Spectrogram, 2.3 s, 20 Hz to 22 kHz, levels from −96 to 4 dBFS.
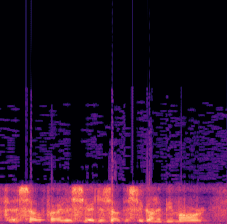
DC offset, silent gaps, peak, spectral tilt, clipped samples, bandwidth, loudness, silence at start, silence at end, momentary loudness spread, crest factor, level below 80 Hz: under 0.1%; none; 0 dBFS; -3.5 dB/octave; under 0.1%; 8.6 kHz; -13 LUFS; 0 s; 0 s; 2 LU; 14 dB; -54 dBFS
